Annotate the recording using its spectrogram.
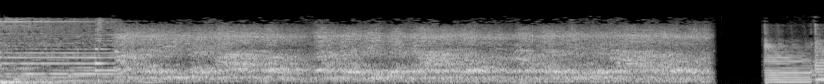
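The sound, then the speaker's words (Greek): A large crowd shouts and roars together in a loud, dense, continuous wall of voices for about six seconds. A tonal, music-like sound comes before it and again after a brief silence at the end. “Φωνάζουνε.”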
